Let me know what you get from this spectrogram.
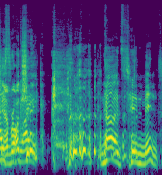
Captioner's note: laughs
